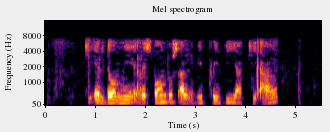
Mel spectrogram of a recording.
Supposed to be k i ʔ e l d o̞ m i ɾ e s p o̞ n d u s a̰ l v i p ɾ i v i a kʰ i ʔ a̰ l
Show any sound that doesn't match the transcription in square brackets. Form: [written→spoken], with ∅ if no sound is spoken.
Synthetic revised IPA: k i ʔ e l d o̞ m i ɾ e s p o̞ n d u s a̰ l v i p ɾ i v i a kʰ i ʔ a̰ l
